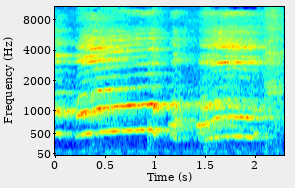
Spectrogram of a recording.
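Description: A person laughing in a high voice, in two long drawn-out stretches with a short break between them.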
